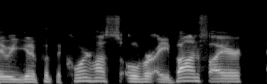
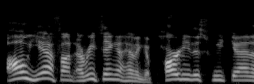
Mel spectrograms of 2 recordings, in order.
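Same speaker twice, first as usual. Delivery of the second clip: high, eager chatty voice; bubbly over-sharing shopper; chatty customer; 7 semitones higher than usual. Retold or imitated. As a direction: gush like a customer who loves to talk.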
